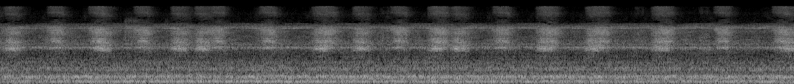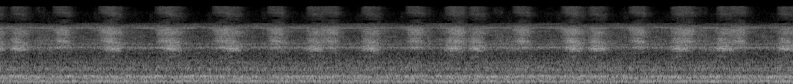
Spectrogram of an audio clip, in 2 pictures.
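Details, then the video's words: A nighttime forest chorus of crickets recorded September 2, 2023 on a phone with stereo mic; high, rapidly pulsing chirps repeat without pause, many callers overlapping, with a low steady rumble below. "Crickets in the woods at night"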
